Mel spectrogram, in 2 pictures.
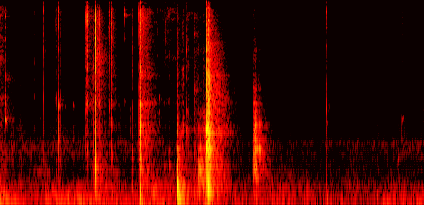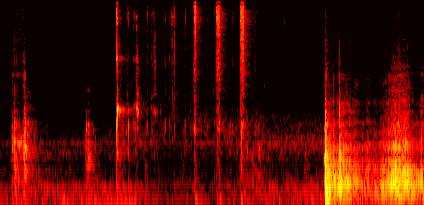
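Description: Glass perfume bottle and its red cap being handled, with a scatter of sharp clicks and taps as the cap comes off. Near the end, a sudden louder knock, then a breathy sniff as the scent is smelled.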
